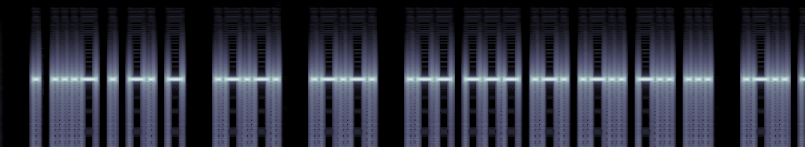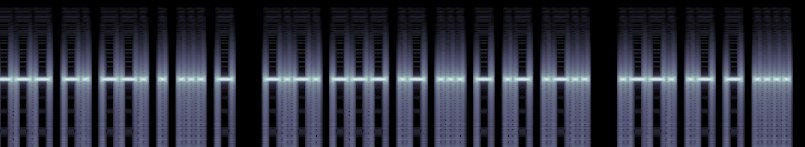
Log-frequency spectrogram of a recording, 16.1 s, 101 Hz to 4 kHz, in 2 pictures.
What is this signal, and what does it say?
Morse code, heard as a keyed tone, about 25 wpm, 550 Hz. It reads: EVENT <AR> <AR> WORLDS LONGEST COASTAL PATH
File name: podcast / News headlines-1x-25x25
